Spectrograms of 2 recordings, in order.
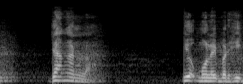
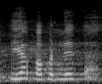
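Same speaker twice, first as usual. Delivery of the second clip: imitating widow; 7 semitones higher than usual. Widow replies.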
